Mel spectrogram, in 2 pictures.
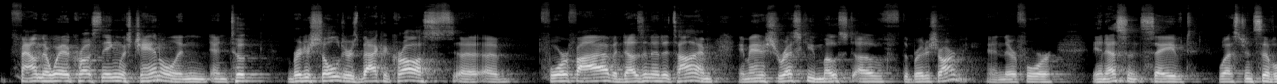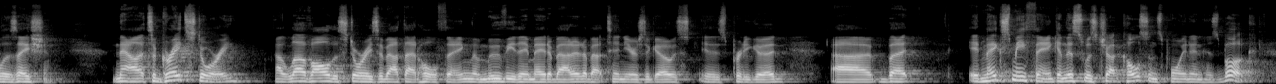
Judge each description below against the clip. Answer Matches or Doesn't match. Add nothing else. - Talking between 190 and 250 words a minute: Matches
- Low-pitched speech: Matches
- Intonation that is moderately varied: Matches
